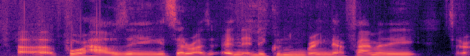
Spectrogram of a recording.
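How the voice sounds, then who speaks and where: A man is talking. His speech carries a non-native accent. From Geneva, Switzerland. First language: French. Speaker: public health professor, journal editor. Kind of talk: interview. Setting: conference. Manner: halting, many fillers.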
